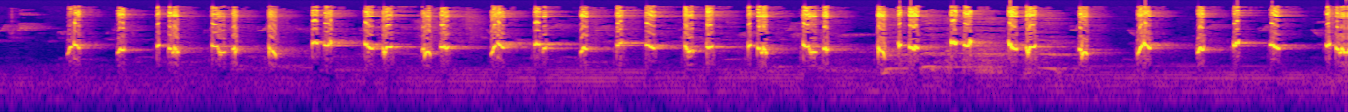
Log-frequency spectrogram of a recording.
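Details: Yellow-vented bulbul singing, used as a lure to stimulate other bulbuls: rapid bubbly, liquid notes near the same pitch repeated about three times a second, each with a sharp click and a short gurgling slur, with a faint low hum beneath.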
